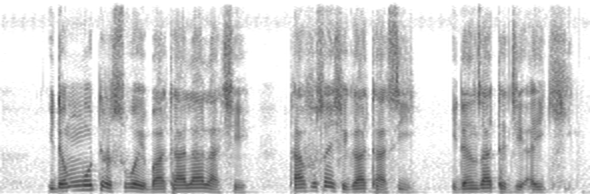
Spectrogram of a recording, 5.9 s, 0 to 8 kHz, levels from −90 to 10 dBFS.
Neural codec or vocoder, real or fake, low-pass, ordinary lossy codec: none; real; none; none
